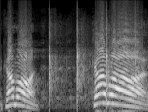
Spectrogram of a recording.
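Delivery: loud, high yell, building on the repeat; mock-outraged protest. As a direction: playfully shout in disbelief at your wife. Wife takes his planned example.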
